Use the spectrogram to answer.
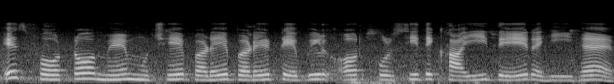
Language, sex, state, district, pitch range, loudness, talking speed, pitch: Hindi, female, Madhya Pradesh, Katni, 210-235 Hz, -18 LUFS, 125 wpm, 220 Hz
